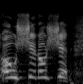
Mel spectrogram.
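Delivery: high, urgent exclamation; acted squeaky alarm; panicked Peter. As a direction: panic as danger builds. Peter sees gun about to explode.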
